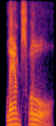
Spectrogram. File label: "lambswool", American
